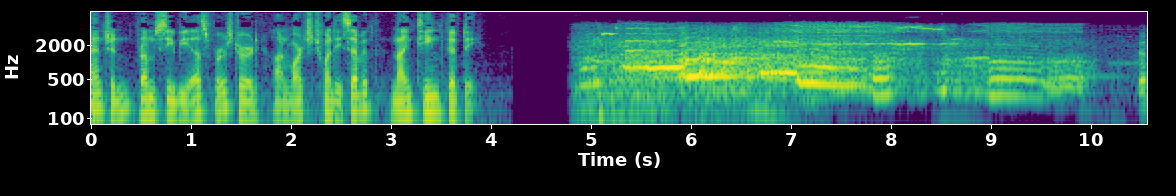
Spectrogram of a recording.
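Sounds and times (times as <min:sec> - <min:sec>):
speech: 0:00.0 - 0:03.9
creaking door sound effect: 0:04.8 - 0:10.5.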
